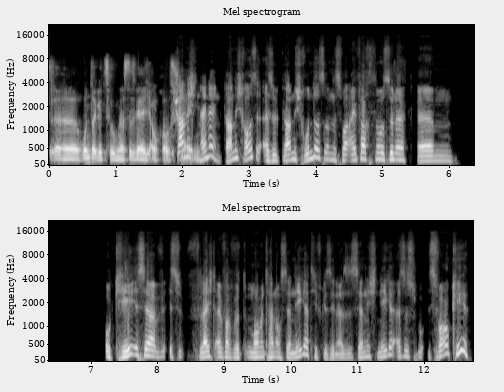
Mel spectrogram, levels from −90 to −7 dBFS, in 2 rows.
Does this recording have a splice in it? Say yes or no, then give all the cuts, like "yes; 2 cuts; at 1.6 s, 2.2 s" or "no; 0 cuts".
yes; 1 cut; at 5.4 s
